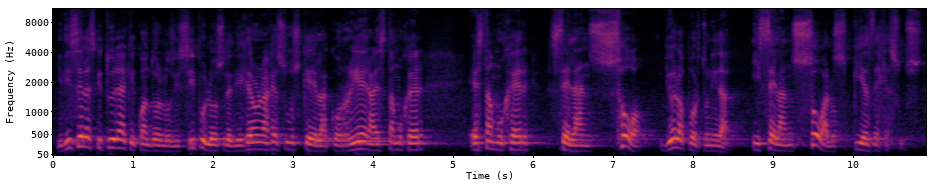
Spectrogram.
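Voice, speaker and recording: Pastor preaching with rhetorical questions. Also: male voice, on the high side, darkish tone. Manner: rhetorical questions, shifting slow emphasis and quick asides. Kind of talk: sermon.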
